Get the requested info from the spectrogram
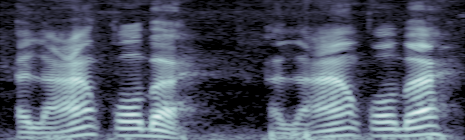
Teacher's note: ainnya itu tipis, qafnya tebal, ba-nya tipis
